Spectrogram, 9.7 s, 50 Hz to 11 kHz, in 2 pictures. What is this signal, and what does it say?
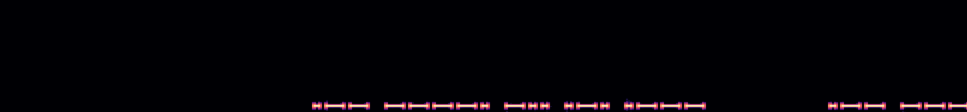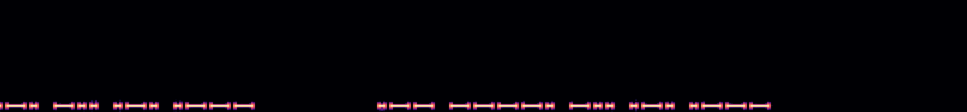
Morse code, heard as a keyed tone, about 40 wpm, 700 Hz. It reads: W9DRJ W9DRJ W9DRJ
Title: USA Call Signs - 5 Characters - Repeated 3x - 40wpm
